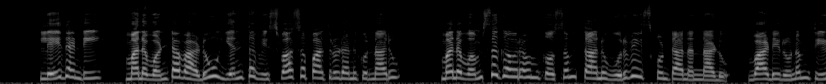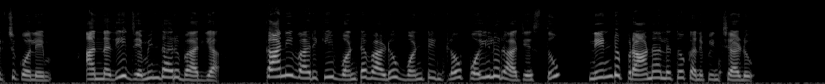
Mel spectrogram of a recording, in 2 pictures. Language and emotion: Telugu, neutral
